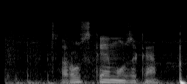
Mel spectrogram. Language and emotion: Russian, neutral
